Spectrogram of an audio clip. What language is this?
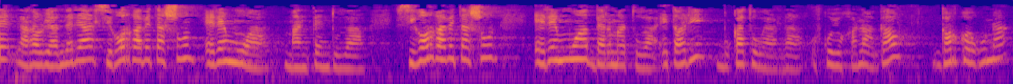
Basque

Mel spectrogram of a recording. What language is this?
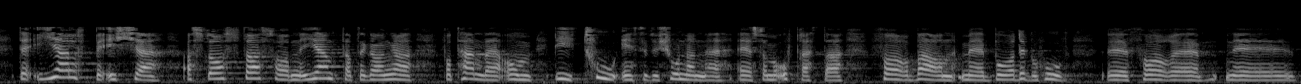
Norwegian Nynorsk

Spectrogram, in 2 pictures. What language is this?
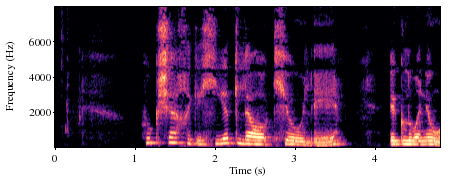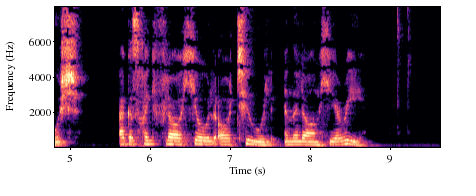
Irish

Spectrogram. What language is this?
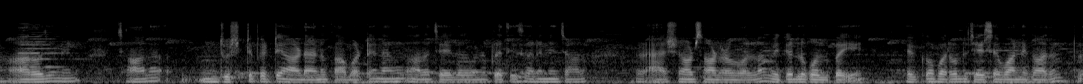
Telugu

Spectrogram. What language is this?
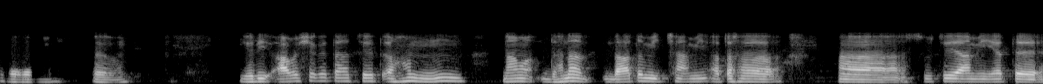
Sanskrit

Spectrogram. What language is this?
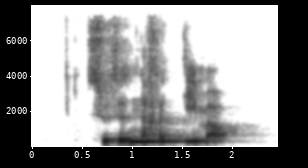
Kabyle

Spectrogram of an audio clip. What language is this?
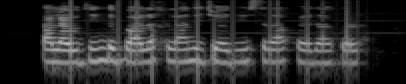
Pashto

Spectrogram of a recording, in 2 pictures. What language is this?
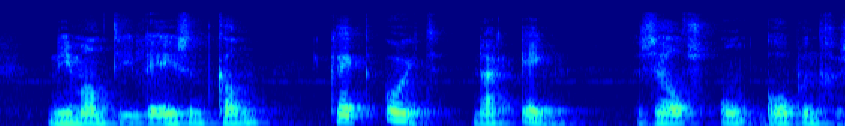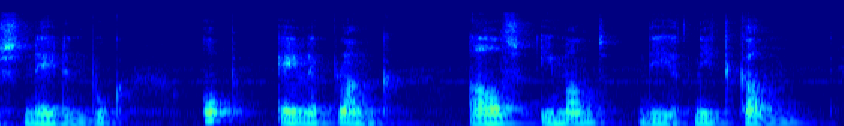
Dutch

